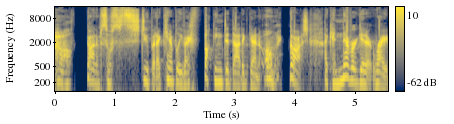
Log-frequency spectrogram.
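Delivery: mock, harsh, berating, critical tone. Explaining perfectionism, speaker acts out harsh self-criticism. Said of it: "That really harsh, critical self talk".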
